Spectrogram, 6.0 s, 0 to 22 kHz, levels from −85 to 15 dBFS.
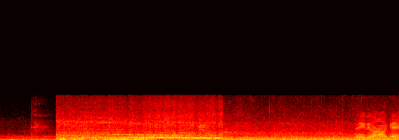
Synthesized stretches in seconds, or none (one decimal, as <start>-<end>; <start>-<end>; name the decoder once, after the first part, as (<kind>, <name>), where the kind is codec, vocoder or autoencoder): none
